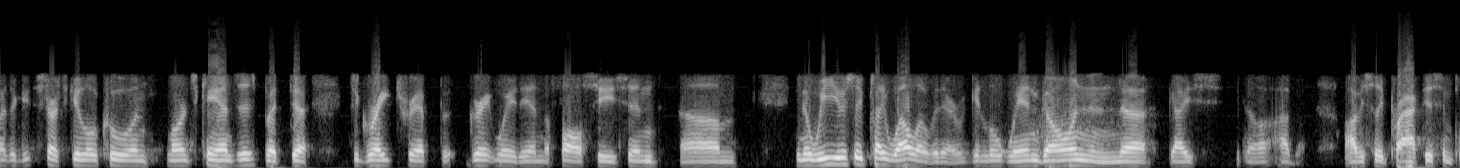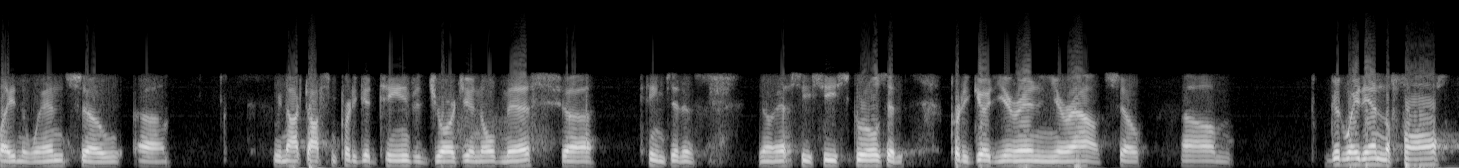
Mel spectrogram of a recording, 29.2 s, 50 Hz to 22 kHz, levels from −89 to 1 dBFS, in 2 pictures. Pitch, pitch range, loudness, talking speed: 115 Hz, 110-125 Hz, -19 LUFS, 180 wpm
